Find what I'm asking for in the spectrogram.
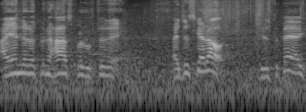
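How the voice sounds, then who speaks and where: With an American accent, a man speaks in a fairly high voice and fairly even intonation, with noticeable background noise present. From Wisconsin, US Midwest. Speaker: homeless passerby. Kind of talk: casual chat.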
